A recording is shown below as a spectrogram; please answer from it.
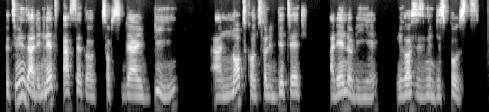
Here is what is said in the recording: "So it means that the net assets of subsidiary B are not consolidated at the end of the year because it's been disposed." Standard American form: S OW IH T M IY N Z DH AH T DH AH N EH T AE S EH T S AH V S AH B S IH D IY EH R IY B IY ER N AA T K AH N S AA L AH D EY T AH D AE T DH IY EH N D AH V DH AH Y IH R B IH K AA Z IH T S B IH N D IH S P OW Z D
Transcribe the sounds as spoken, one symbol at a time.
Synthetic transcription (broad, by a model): IH T M IY N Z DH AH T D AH N EH T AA S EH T AH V S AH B S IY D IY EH R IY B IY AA N AA T K AH N S AA L AH D EY T AH D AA T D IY EH N D AH V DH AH Y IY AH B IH K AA S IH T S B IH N D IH S P OW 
